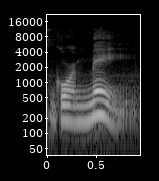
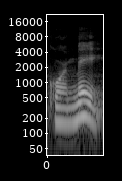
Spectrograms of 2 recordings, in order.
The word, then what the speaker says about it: gourmet: Gourmet Chef as well in that case the the t is silent it's Gourmet Gourmet as an m a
